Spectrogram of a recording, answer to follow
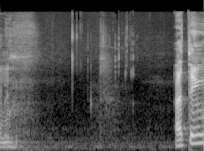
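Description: A man's trailing "um", then a pause of about a second with a few faint mouth clicks close to a studio microphone, before his speech starts again near the end.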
